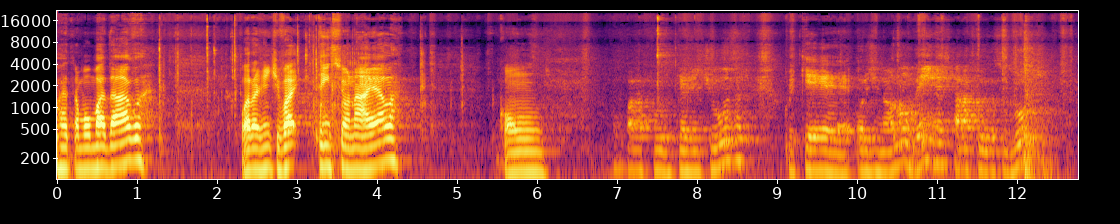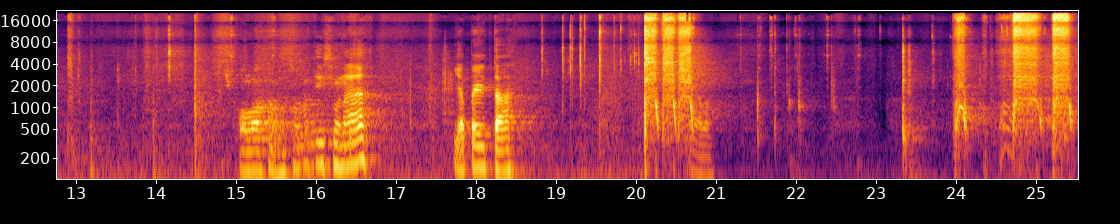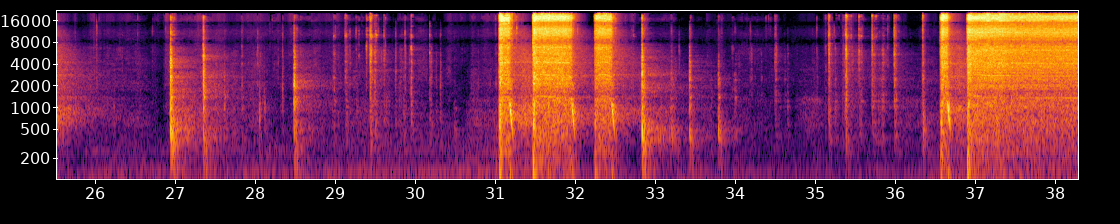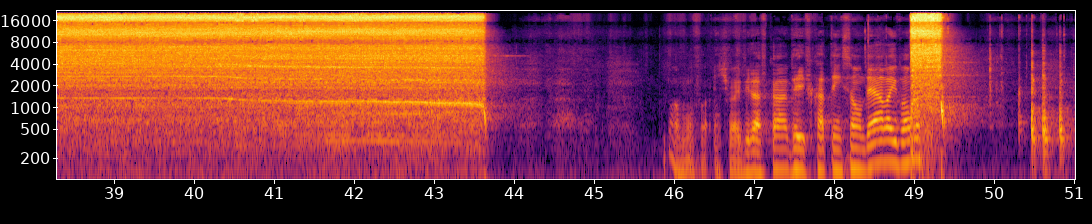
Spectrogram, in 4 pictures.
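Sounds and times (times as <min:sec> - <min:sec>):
ratchet wrench clicking: 0:18.8 - 0:22.0, 0:23.4 - 0:25.6, 0:31.1 - 0:32.9, 0:34.5 - 0:43.8, 0:49.0 - 0:50.1
power tool running: 0:20.1 - 0:20.9, 0:36.6 - 0:43.8.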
